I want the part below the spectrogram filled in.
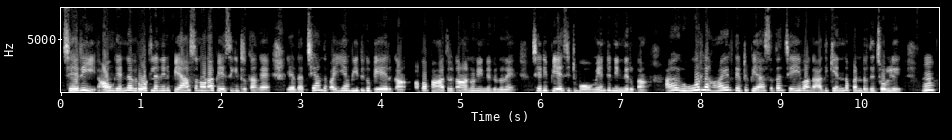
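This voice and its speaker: An outspoken young nephew from a cartoon family drama, voiced by a man. He scolds in a quick, insistent voice. The recording is dry and close. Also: fairly high pitch, fairly even intonation, no room sound, close to an everyday voice. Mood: scolding.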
